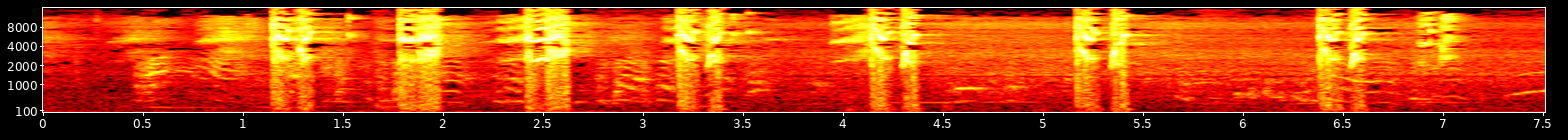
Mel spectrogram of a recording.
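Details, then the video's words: Many lovebirds shrieking loudly together, recorded with a phone camera: piercing, rasping double and triple squawks recurring about every half second to second over steady background chirping. "SUARA BURUNG LOVEBIRD RAME KENCENG BANGET SUARANYA"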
